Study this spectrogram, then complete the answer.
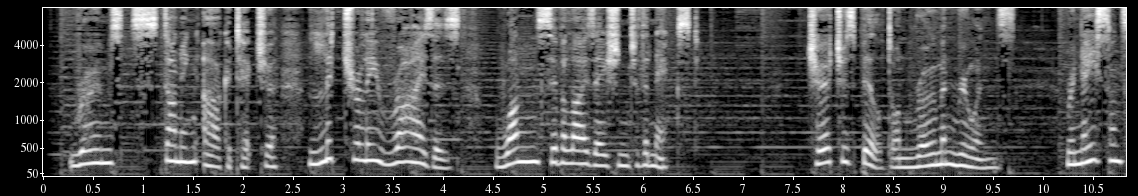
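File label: Australian narration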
